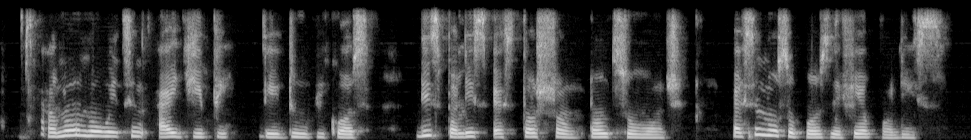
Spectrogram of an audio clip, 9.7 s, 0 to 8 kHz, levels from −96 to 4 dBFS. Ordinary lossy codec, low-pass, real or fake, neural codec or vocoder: none; 7.2 kHz; fake; vocoder, 22.05 kHz, 80 mel bands, HiFi-GAN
